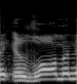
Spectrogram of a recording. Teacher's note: حرف مدہ بھی ہے، ایک الف کھینچ کر ادا کریں گے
